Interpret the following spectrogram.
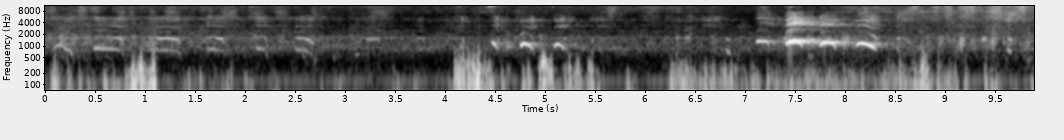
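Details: Labrador Retriever puppies, five weeks old, in a shallow baby pool trying water for the first time; scattered thin rising-falling whines between loud low splashing and thumping bursts, with a person talking.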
